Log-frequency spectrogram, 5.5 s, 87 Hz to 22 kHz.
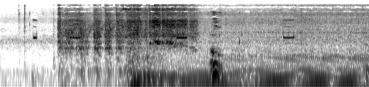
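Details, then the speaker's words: Vehicle with 202,000 miles, starting on the auction lot: it cranks and catches with a short odd rising chirp right after firing, then settles into a steady, even idle. The weird noise at first has no stated cause. "little bit of a weird noise there at first"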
